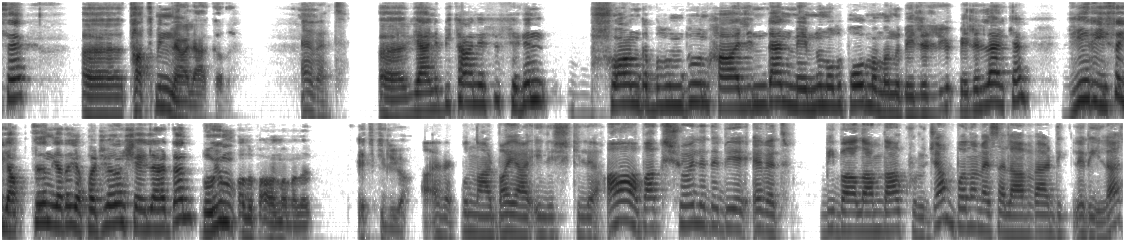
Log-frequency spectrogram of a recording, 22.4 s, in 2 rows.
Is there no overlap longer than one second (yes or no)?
yes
